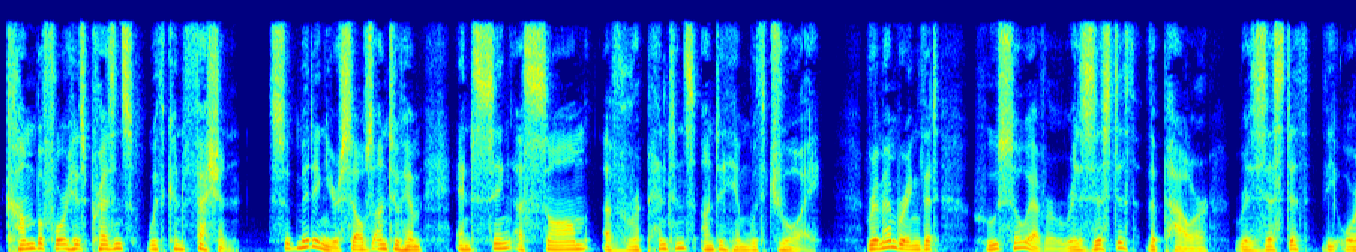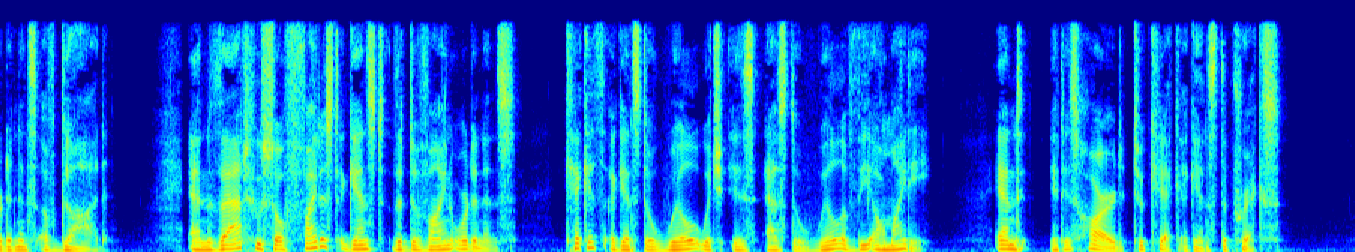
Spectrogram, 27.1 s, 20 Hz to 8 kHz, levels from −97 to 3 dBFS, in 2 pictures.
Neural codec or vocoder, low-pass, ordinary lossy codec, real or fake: none; 7.2 kHz; MP3, 64 kbps; real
